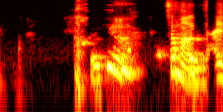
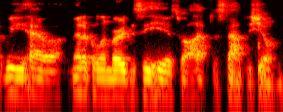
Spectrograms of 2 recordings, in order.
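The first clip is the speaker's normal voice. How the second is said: soft, lower, grave stage announcement; somber announcement; 5 semitones lower, 8 dB quieter than usual. Retold or imitated. Comic stopping the show for an emergency, soft and grave. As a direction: calmly halt the show. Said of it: "He just said".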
